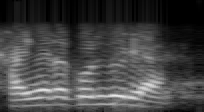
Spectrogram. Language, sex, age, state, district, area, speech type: Odia, male, 45-60, Odisha, Dhenkanal, rural, conversation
